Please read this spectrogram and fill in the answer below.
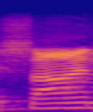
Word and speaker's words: sine: functions first it's written si n but it's pronounced sign we would say sine of theta when we take a trig function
